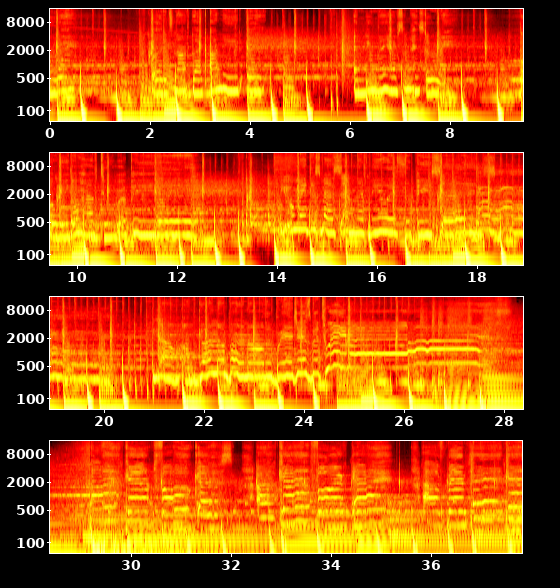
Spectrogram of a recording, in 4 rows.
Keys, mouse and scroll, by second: 3.6 Return, 3.9 ctrl+0, 15.4 Return, 20.9 Return, 35.1 Return.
